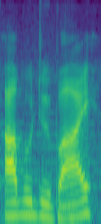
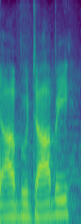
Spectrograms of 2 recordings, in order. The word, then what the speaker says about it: Abu Dhabi: The biggest one was probably Abu Dubai, which is actually Abu Dhabi.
